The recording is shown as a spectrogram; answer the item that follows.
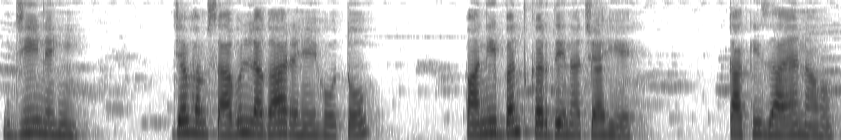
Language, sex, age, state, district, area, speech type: Urdu, female, 18-30, Bihar, Gaya, urban, spontaneous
